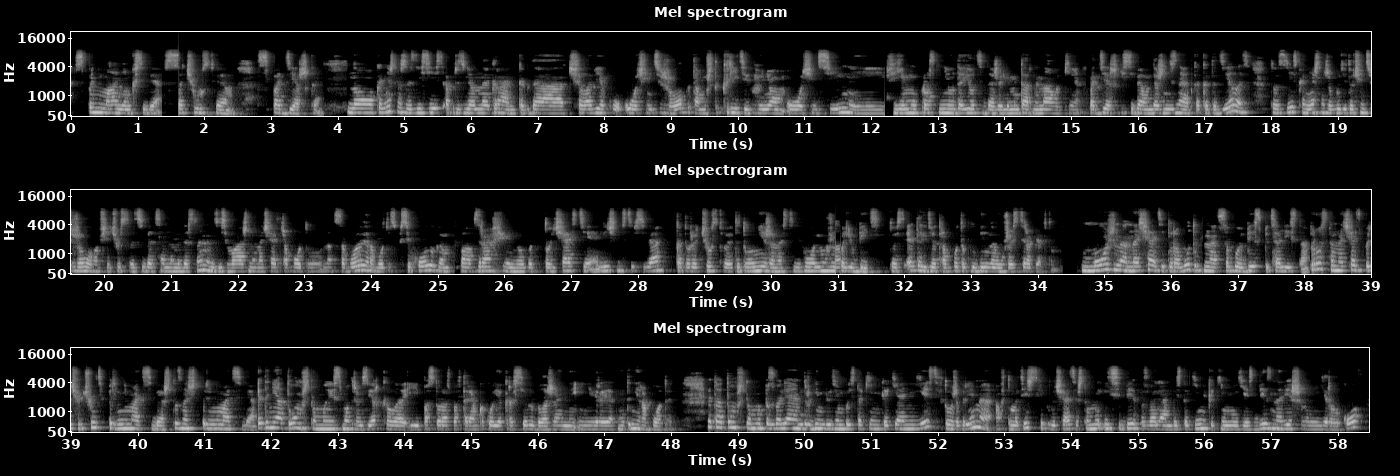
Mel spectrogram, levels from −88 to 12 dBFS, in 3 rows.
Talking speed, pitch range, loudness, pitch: 165 wpm, 175-200 Hz, -22 LUFS, 185 Hz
